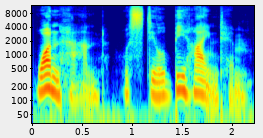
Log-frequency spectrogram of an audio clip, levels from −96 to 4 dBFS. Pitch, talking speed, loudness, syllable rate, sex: 130 Hz, 160 wpm, -23 LUFS, 4.0 syllables/s, female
